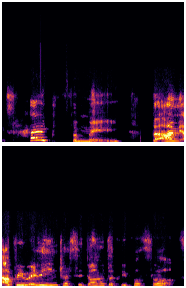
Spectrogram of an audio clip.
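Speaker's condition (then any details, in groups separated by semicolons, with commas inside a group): Cerebral palsy; from birth, affects limbs and neck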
